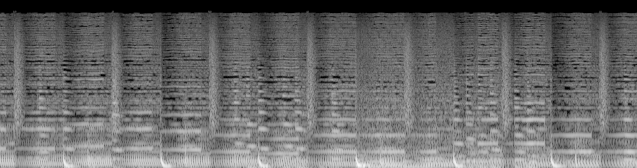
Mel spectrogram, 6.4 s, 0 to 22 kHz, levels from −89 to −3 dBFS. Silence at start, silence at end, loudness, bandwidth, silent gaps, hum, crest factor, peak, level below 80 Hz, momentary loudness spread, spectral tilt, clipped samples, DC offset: 0 s; 0 s; -20 LUFS; 16 kHz; none; none; 16 dB; -2 dBFS; -24 dBFS; 4 LU; -5.5 dB/octave; under 0.1%; under 0.1%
